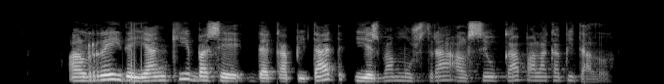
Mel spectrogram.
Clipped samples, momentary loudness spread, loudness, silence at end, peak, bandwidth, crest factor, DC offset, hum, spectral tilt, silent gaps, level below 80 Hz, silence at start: under 0.1%; 14 LU; -18 LUFS; 0.65 s; -2 dBFS; 8 kHz; 18 dB; under 0.1%; none; -4 dB/octave; 3.47-3.54 s; -58 dBFS; 0.7 s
